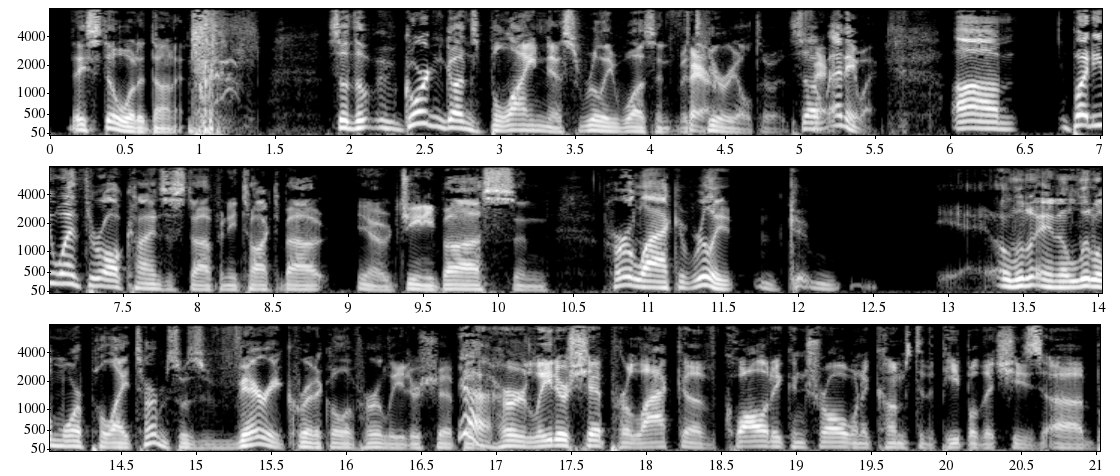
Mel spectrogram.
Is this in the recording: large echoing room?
no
